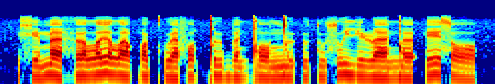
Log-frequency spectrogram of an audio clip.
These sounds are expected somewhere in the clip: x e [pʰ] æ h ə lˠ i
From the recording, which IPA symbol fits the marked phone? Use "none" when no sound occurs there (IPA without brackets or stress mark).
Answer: m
